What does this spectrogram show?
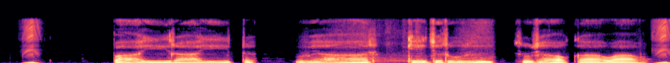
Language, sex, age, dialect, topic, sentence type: Bhojpuri, male, 18-24, Southern / Standard, agriculture, question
